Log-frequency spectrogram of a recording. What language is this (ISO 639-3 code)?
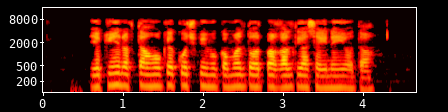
urd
